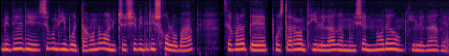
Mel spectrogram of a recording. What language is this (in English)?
Chakma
